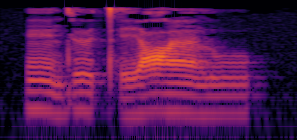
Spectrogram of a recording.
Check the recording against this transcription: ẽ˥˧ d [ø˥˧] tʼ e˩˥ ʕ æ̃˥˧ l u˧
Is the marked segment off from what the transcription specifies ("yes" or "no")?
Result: no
